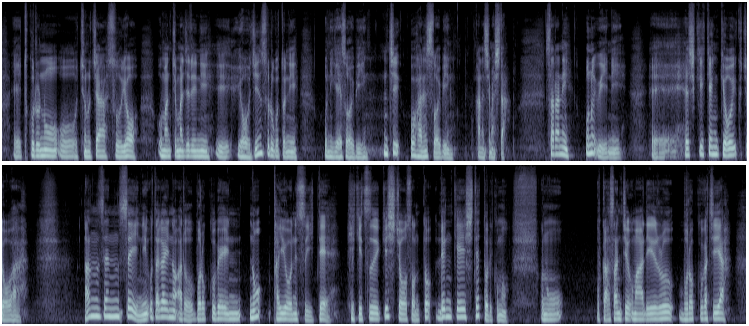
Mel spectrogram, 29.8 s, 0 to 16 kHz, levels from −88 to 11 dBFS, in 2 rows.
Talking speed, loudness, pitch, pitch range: 215 characters per minute, -19 LUFS, 125 Hz, 115-150 Hz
